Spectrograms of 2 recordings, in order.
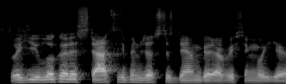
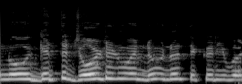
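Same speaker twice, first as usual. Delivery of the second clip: mocking friend voice; 6 dB louder than usual. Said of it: "Bro was like".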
